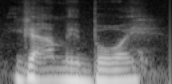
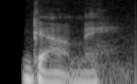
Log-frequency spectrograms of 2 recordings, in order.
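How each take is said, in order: First: Playful mock defeat. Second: Said in the usual way. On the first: Conceding a point to chat, playful put-on voice. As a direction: throw it back at chat with a grin.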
